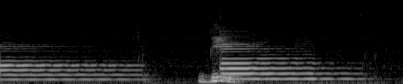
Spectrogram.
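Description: Guitar playing single plucked notes of the B minor pentatonic scale, each left to ring and fade. An A rings for about a second and a half, then about two seconds in a slightly higher B is plucked and rings out.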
